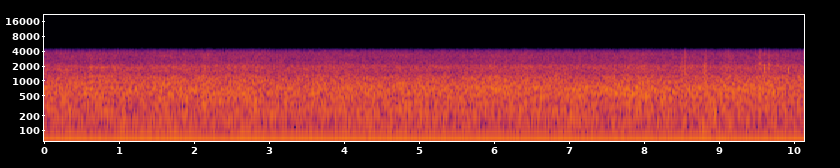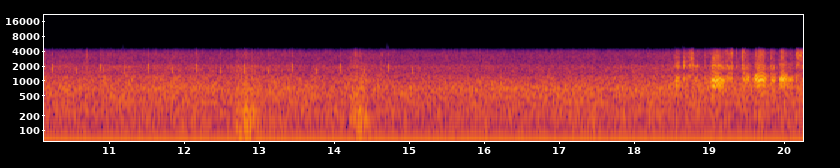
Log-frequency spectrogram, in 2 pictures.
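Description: A car engine and tyres hum steadily from inside a moving car.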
